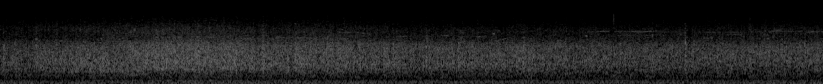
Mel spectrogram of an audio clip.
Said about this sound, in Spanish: Give the Lord a clap of hands. Oh, dale otro aplauso al Señor.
